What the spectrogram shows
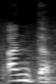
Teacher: हमने इसमें नाक में से हवा जो क्या है केवल बाहर की तरफ निकलती है, मतलब उच्चारण करते समय हवा केवल नाक से निकल रही है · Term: अनुस्वार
